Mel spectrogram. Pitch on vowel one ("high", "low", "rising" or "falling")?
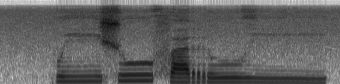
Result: low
